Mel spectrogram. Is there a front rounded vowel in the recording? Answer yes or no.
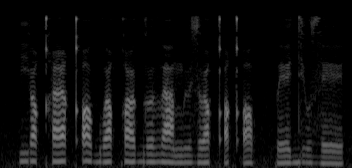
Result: yes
